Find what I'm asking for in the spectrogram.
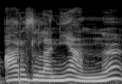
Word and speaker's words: Arslanian: Arslanian, l'accento fonico va in fondo,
